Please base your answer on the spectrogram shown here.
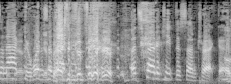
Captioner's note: laughter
